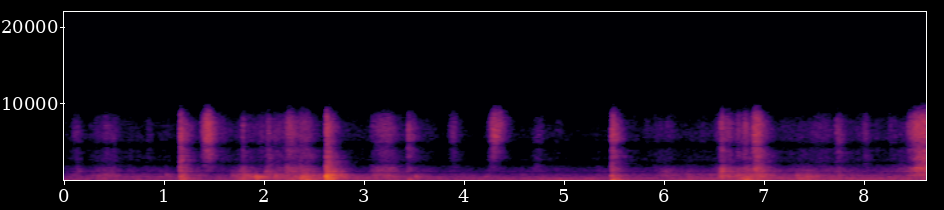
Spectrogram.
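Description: Nunchaku being swung and caught through a combination: a run of irregular swishes through the air and sharp knocks, the loudest about two and a half seconds in and again about five and a half seconds in.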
